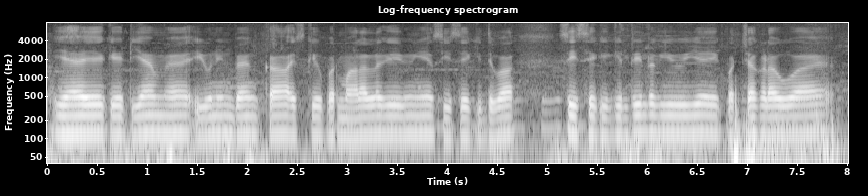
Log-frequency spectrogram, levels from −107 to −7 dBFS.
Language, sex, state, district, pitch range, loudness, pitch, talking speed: Bundeli, male, Uttar Pradesh, Budaun, 115-120 Hz, -17 LUFS, 115 Hz, 200 wpm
